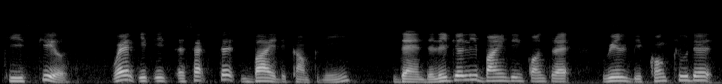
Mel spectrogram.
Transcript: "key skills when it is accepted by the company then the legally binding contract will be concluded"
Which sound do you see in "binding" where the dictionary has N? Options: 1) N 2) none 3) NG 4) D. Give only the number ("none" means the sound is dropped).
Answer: 1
